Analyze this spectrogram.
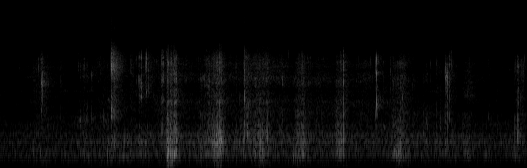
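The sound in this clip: Crunchy biting and chewing on food dipped in a homemade sauce. Many crisp, close bites and crackling chews come in an uneven rhythm, quiet and without talk.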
